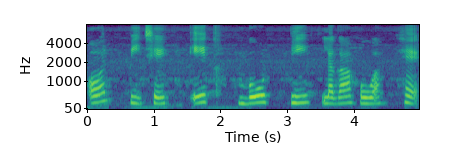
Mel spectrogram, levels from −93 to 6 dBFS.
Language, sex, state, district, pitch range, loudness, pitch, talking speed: Hindi, female, Chhattisgarh, Raipur, 215-255 Hz, -16 LUFS, 235 Hz, 95 wpm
